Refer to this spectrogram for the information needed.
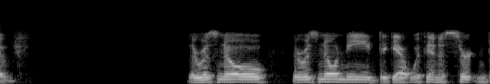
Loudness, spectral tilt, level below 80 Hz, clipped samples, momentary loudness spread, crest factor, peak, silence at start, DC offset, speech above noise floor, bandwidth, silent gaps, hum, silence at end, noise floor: -23 LUFS; -8 dB/octave; -64 dBFS; under 0.1%; 7 LU; 16 dB; -8 dBFS; 0 s; under 0.1%; 66 dB; 5.2 kHz; none; none; 0 s; -88 dBFS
